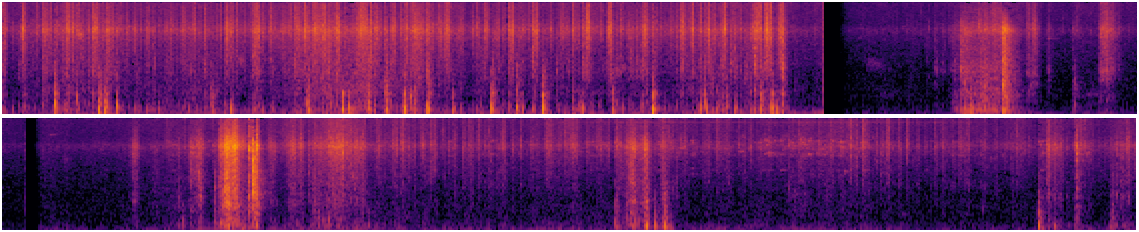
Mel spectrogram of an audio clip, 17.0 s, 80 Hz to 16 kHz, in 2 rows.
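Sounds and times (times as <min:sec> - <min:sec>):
soft rustling: 0:09.5 - 0:17.0.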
